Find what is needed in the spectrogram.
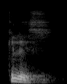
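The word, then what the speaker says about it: cliché: अगला वर्ड है CLICHE, क्लिस। तो यहाँ पे ई का उच्चारण ए हुआ। अगला वर्ड रूल है, जब किसी, सॉरी यहाँ पे जो एक मिनट, रूल नंबर 6 ये जो CLICHE, इसे क्ली से पढ़ते हैं।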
